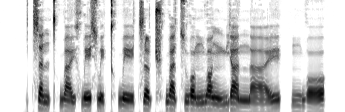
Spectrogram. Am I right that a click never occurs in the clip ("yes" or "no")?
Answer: yes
